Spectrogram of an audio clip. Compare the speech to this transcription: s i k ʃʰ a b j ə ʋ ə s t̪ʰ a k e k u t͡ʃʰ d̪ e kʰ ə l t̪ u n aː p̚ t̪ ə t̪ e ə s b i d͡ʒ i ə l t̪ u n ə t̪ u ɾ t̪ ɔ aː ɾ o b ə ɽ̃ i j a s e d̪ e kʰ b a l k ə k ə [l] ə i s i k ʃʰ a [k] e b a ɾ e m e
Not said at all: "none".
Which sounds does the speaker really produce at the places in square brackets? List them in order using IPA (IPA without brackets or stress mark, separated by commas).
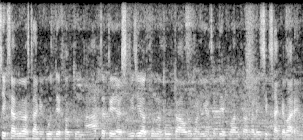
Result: l, k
